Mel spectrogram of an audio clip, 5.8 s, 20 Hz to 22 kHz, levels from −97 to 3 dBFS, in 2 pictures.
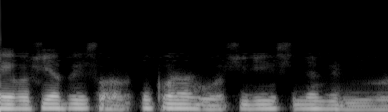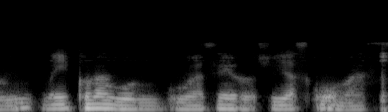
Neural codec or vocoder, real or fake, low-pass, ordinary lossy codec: codec, 24 kHz, 0.9 kbps, WavTokenizer, medium music audio release; fake; 5.4 kHz; none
